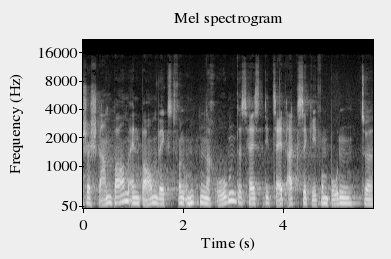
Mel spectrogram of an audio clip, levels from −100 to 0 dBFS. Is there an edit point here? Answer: yes; 2 cuts; at 3.6 s, 4.7 s

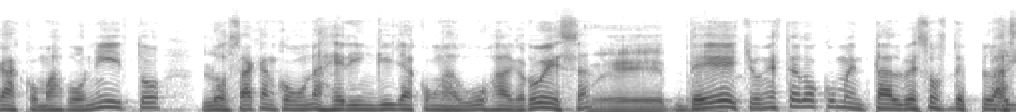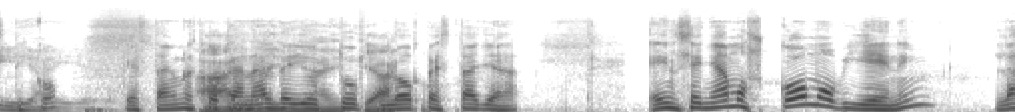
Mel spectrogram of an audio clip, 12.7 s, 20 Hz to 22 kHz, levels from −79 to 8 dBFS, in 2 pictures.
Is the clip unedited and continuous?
yes; 0 cuts

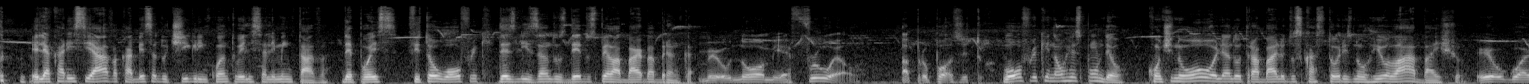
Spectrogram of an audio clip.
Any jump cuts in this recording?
no; 0 cuts

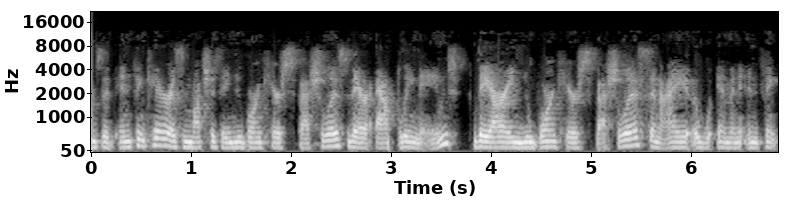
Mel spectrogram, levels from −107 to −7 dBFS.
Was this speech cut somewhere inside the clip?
no; 0 cuts

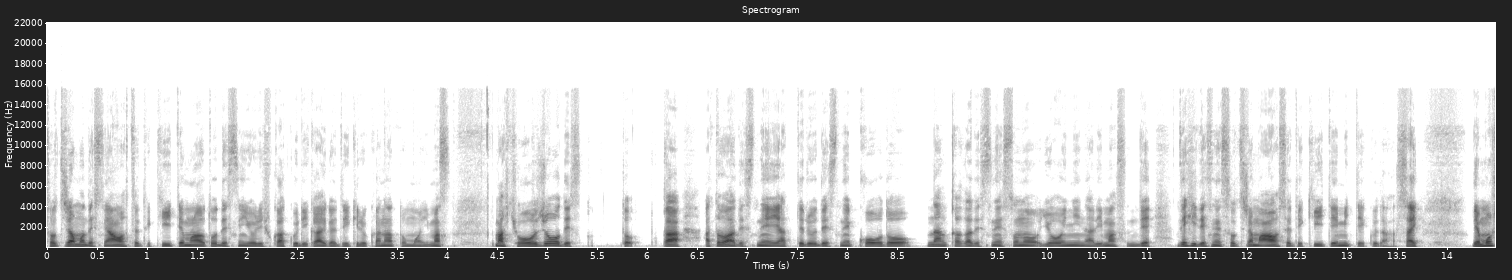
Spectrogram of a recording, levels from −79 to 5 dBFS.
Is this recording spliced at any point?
no; 0 cuts

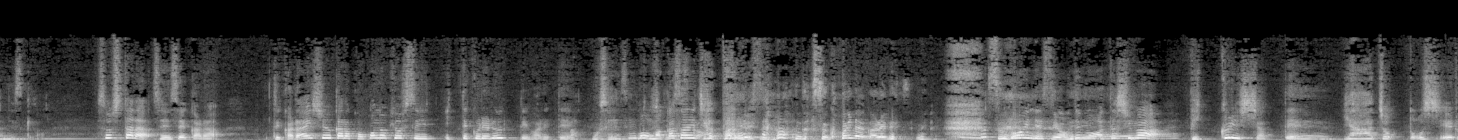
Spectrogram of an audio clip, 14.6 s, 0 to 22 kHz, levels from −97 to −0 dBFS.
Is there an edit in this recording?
no; 0 cuts

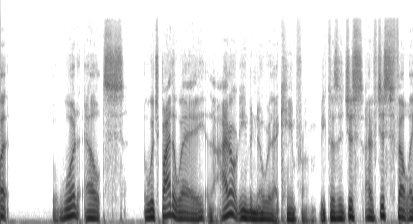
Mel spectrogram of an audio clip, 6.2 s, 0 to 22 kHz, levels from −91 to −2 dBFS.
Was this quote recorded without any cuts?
yes; 0 cuts

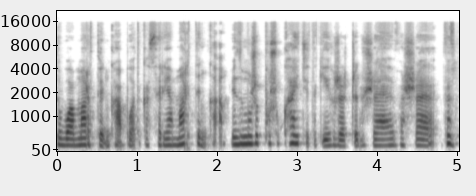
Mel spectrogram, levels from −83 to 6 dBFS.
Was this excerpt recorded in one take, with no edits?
no; 2 cuts; at 2.1 s, 3.8 s

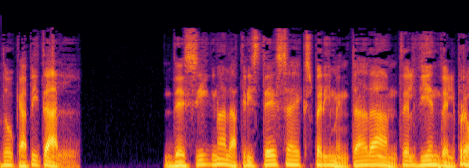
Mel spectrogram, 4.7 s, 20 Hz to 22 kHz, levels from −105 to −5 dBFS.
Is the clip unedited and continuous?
yes; 0 cuts

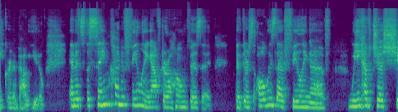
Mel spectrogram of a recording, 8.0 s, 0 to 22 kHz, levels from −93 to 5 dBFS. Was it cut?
no; 0 cuts

